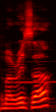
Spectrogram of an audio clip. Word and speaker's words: Marisa: By the way, I love the look of confusion when I tell people that Marissa from Street Fighter 6 is pronounced Marissa in Italian.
